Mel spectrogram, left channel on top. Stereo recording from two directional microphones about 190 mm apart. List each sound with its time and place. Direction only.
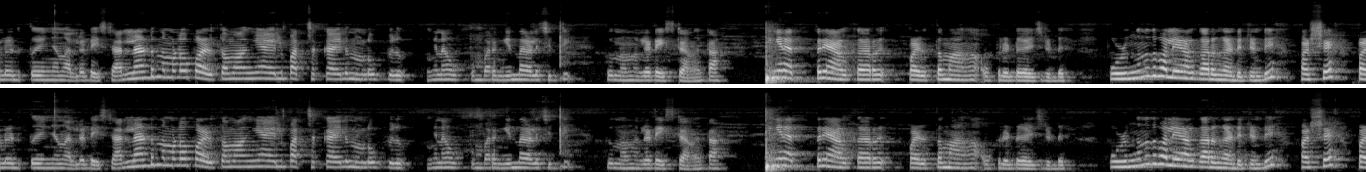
0.0 s a woman's voice: centre (ahead or behind)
